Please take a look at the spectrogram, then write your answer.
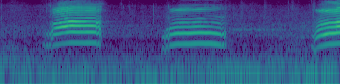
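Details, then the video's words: Homeless street cats, hungry and waiting for food, meow in turn: three long, level, harmonic meows roughly every second and a half, clear above a quiet outdoor hum. "Hungry cats waiting for the litter thank me after getting delicious food."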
